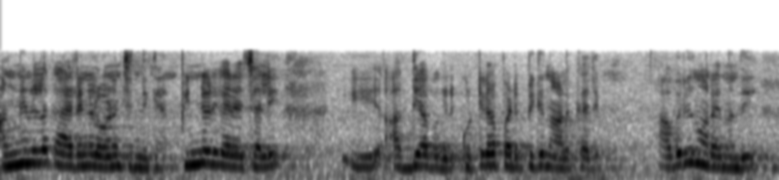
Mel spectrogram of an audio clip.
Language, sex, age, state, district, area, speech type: Malayalam, female, 18-30, Kerala, Kasaragod, rural, spontaneous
